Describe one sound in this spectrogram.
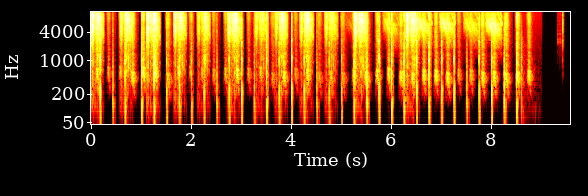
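An axe chops at wood in a quick, steady rhythm.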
